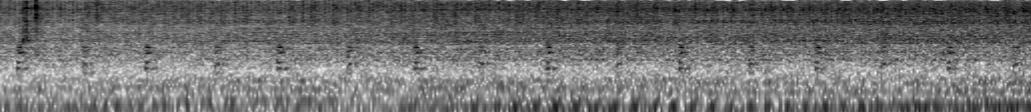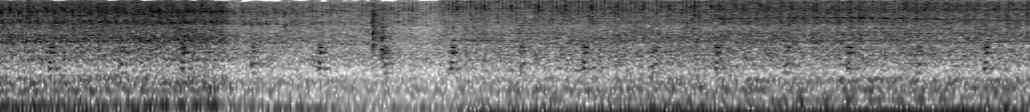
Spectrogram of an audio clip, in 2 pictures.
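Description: A truck engine rumbles steadily as the truck turns.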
